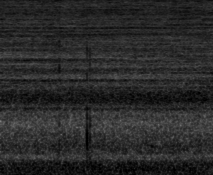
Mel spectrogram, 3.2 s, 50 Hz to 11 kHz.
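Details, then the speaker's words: Coleman 414 Powerhouse dual-fuel stove that sat about two years with a quarter tank, running after lengthy priming. Steady, even hissing roar with no sputter or surging; the burner is burning cleanly and normally. "there just something about an old Coleman listening to him hiss"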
